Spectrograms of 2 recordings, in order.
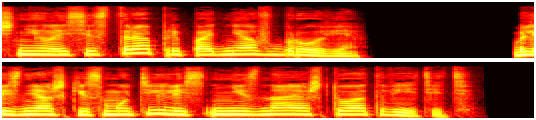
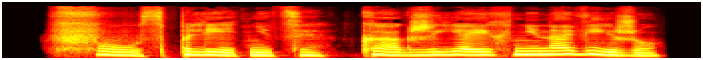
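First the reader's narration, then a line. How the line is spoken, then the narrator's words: Grumble. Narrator (Russian): буркнула сестра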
